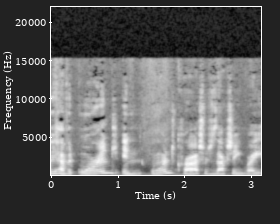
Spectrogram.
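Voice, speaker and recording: Fairly high in pitch and somewhat breathy, a woman talks at a moderate pace with fairly even intonation. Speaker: beauty vlogger. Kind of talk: haul video. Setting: filming at home, poor lighting. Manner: casual, chatty. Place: home room. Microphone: phone near.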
